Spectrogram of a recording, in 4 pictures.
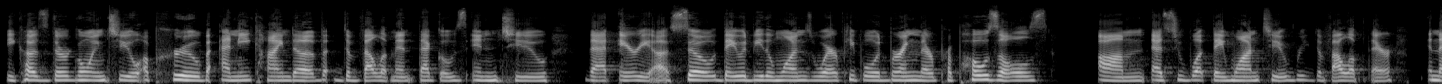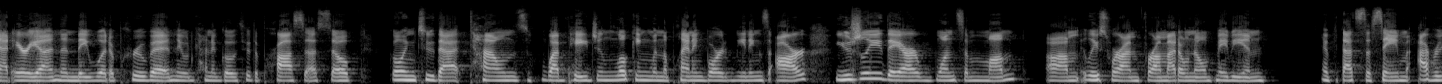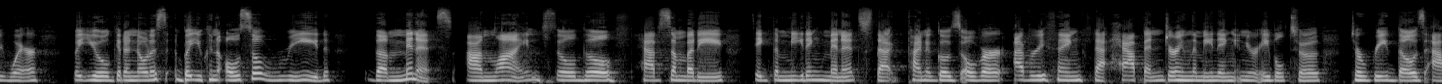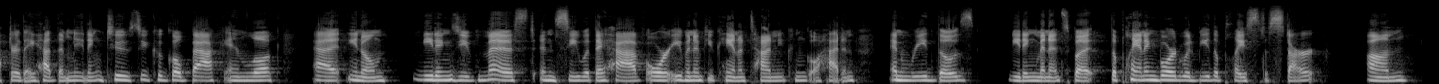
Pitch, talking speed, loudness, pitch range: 185 Hz, 185 wpm, -22 LUFS, 180-195 Hz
